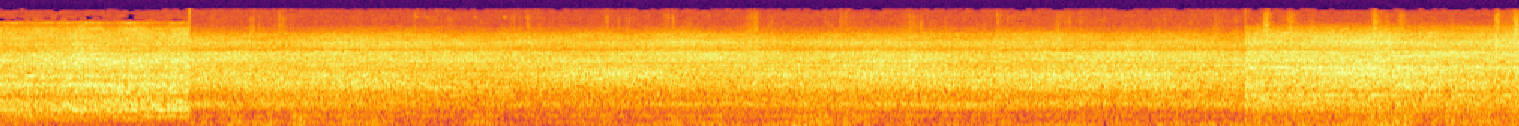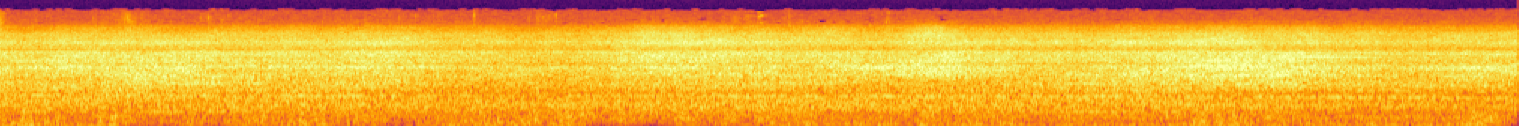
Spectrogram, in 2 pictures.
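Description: Jet engines roar steadily as a large airliner taxis nearby.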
